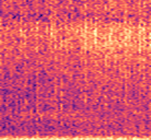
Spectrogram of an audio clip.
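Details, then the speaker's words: Carbureted engine at idle, mixture screws set by ear to about one turn out: deep lumpy idle with rapid puffing from exhaust header leak, header tube resting against lower A-frame mount. "it's sitting here idle and I'm sure you can hear that nasty exhaust leak"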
